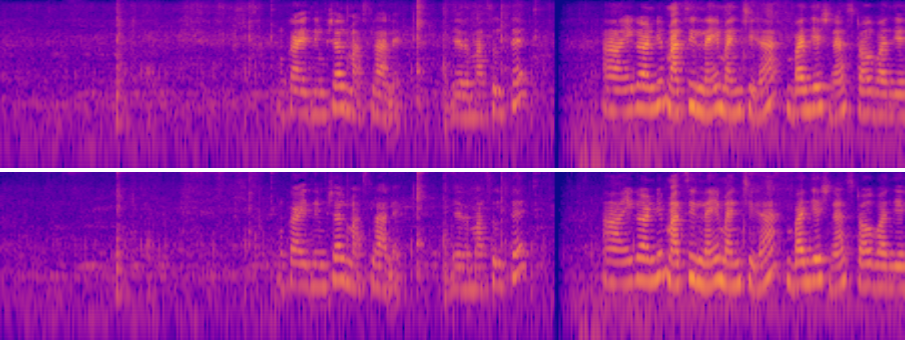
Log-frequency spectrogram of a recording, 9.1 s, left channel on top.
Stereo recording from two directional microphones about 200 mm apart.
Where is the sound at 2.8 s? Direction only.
25° right (ahead or behind).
